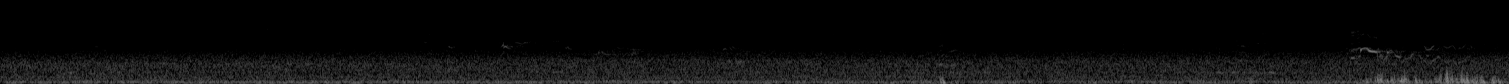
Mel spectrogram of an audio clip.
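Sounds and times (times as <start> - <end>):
faint bird chirps: 4.2 - 7.6, 13.5 - 14.8.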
